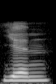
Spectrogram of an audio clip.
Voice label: "yien2", Taiwanese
